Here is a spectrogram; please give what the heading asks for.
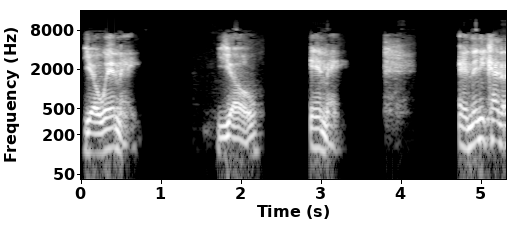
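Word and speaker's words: Yoeme: You have to pronounce it correctly. It's Yoemi.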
